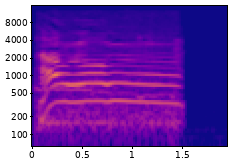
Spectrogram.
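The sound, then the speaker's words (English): A cat gives a single drawn-out meow, rising at the onset and then holding a steady, bright pitch for about a second and a half before stopping abruptly. No other sound is heard. “And then the one thing that you want your cat to say that they never do.”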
